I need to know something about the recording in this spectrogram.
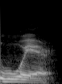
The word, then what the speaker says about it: were: Se pronuncia así, was y where, como la palabra interrogativa ¿dónde? Where.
